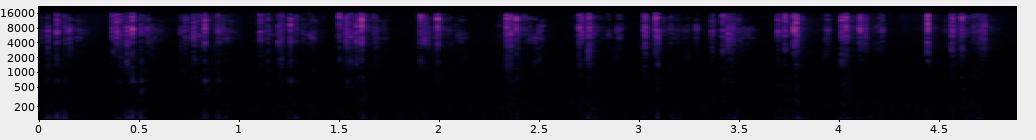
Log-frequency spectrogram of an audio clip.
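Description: A slim white wireless computer keyboard with plastic keys, held in gloved hands, is tapped and typed on with long nails and fingertips. Quick, uneven clicks come in bursts, each pairing a bright, sharp tick with a soft low thump and almost no ring.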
